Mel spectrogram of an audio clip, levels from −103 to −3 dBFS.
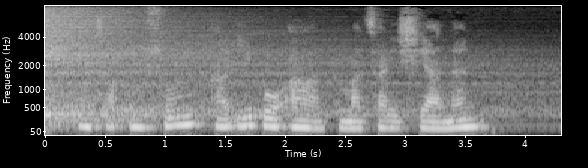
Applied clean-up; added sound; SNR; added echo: none; Crash cymbal; 6 dB; none.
